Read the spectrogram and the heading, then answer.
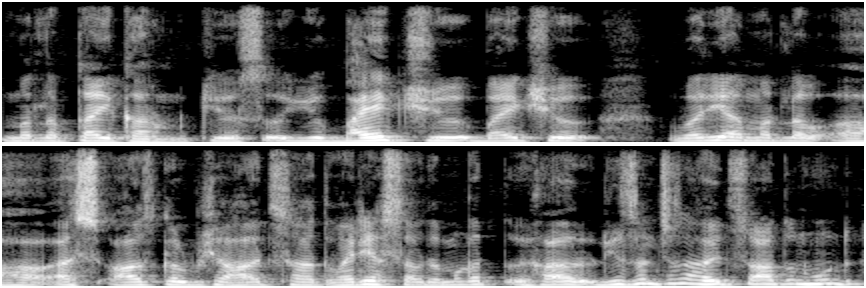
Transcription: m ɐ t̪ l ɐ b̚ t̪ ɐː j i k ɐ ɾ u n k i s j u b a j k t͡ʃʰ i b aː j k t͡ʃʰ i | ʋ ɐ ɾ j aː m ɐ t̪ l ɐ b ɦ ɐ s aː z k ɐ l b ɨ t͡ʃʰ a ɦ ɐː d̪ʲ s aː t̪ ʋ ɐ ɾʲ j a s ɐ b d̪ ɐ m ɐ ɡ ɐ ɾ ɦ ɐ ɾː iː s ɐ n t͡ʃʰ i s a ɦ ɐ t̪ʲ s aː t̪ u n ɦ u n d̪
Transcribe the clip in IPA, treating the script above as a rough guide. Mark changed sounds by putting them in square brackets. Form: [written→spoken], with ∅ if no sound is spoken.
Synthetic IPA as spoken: m ɐ t̪ l ɐ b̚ t̪ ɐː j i k ɐ ɾ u n k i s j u b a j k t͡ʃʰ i b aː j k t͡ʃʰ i | ʋ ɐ ɾ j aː m ɐ t̪ l ɐ b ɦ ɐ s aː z k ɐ l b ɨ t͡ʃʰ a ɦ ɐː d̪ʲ s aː t̪ ʋ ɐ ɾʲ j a s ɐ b d̪ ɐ m ɐ ɡ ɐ ɾ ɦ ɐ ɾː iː [s→z] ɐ n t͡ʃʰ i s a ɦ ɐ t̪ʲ s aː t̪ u n ɦ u n d̪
